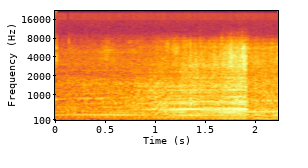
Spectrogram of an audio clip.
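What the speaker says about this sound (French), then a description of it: "On va surveiller le chrono pour la Ferrari 488 du team SRNR." A Ferrari 488 race car drives on a circuit during a sprint race, its engine a moderately faint, rising whine that swells toward the end, with no talking.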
